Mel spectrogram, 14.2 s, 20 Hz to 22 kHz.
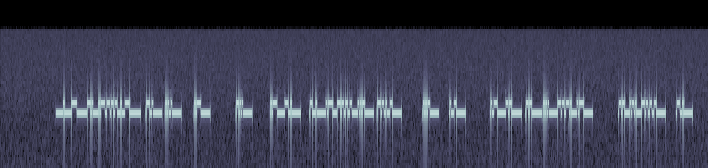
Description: TTY/TDD text telephone tones (45.45 baud Baudot), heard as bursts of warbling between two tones, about 400 Hz shift, 1600 Hz centre. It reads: THE CONFERENCE IS USUALLY HELD IN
